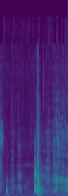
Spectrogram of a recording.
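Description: A heavy cooking pot holding a Katla fish head curry is lifted off a gas stove with a few clanks, the sharpest metallic knock coming midway. Quiet scrapes and taps follow.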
